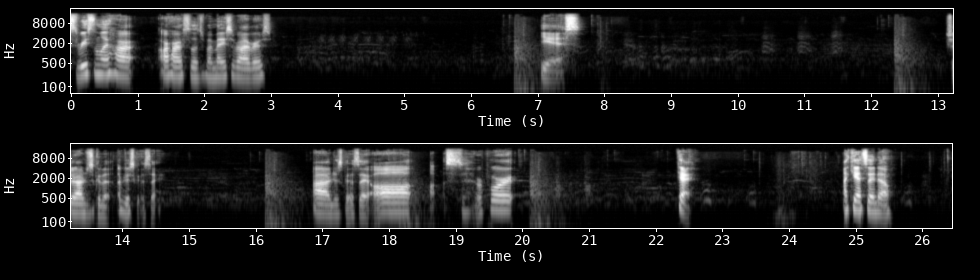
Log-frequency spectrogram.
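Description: A young woman talks with animation into a close microphone, in bursts with pauses.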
